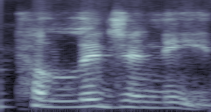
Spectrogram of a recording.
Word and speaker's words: polygyny: So in reference to polygyny, did I say it correctly? – Correct.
